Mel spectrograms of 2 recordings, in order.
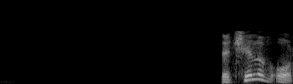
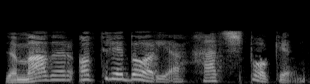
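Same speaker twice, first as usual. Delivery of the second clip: mock-solemn, much higher, slow proclamation; solemn intoning; 9 semitones higher, 4 dB louder than usual. A narrator's reading. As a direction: intone it like a herald, tongue in cheek. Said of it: "Letha intoned".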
